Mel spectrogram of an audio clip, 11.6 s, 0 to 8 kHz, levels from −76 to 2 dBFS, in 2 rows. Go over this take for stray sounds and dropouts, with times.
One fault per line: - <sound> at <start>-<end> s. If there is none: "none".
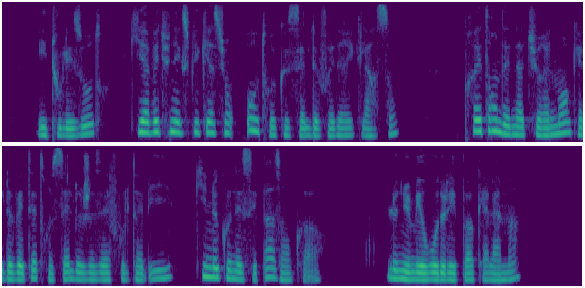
none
